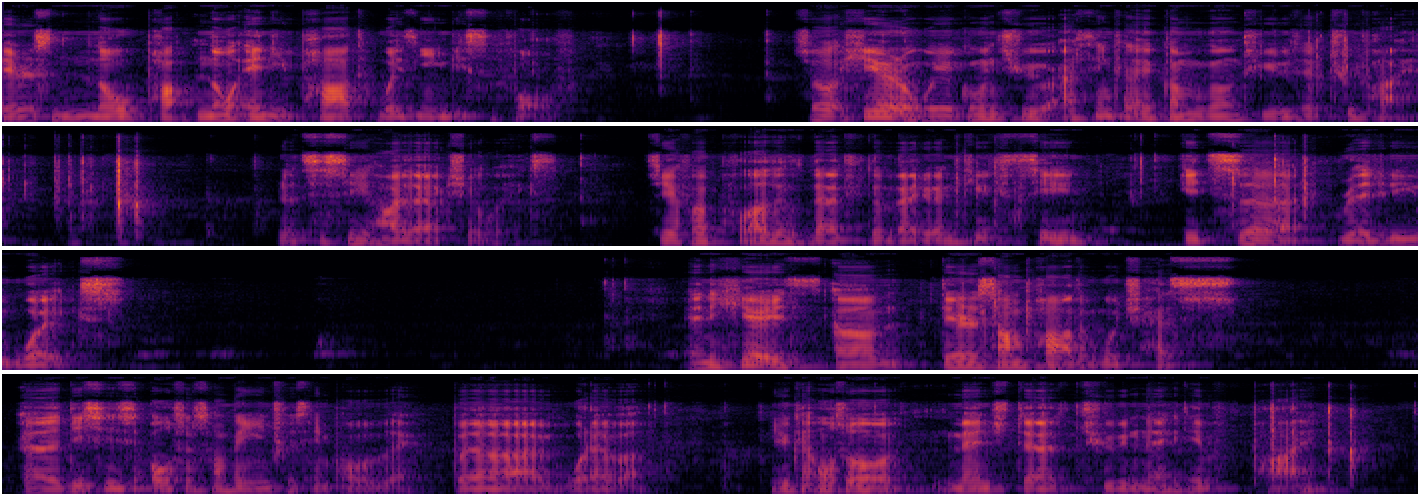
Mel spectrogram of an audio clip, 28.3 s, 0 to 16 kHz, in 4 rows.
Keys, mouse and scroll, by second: 2.6 click, 3.5 click, 4.5-7.5 drag, 8.4-9.3 middle drag, 9.3-11.6 drag, 11.9 g, 13.2 g, 17.9 middle click, 18.3 scroll down 1, 18.4-18.9 scroll up 1, 18.9 g, 25.1 middle click, 25.7-28.3 drag.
